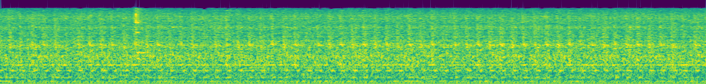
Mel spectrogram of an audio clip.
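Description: A truck's diesel engine runs loudly and steadily close by.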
